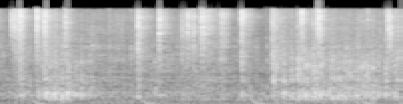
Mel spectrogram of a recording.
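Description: Two Beyblade spinning tops whirring in a plastic stadium and clashing again and again, giving a fast, irregular run of sharp clicks and scrapes over the steady spin.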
